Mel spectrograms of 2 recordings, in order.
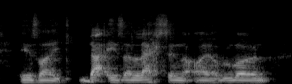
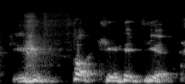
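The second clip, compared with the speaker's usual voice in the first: laughing self-scold; 7 semitones higher, 4 dB louder, slower than usual. Retold or imitated. Scolding himself, retold.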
